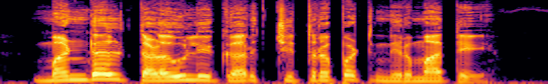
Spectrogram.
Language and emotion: Marathi, neutral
